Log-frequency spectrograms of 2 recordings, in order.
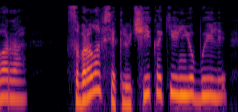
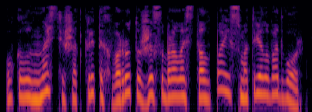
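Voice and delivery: plain reading voice

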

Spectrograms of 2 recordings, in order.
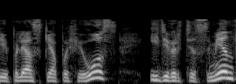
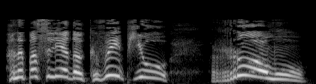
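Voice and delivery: high, ringing stage declaration; bold bravado; 6 semitones higher, 4 dB louder, slower than usual. A narrator's reading. Napoleon announces a last drink, bold bravado. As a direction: announce it with swagger to the crowd.

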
